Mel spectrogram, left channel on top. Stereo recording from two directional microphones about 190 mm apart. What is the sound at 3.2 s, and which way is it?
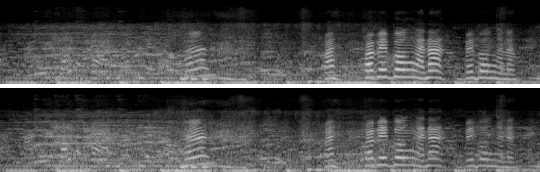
Speech, 15° left (ahead or behind).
